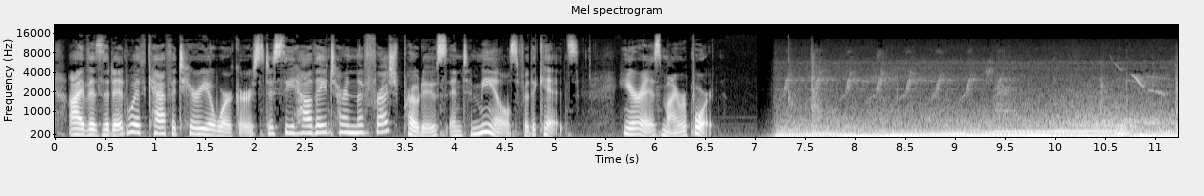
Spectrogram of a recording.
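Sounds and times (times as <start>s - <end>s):
speech: 0.1s - 7.5s
birds chirping: 7.2s - 11.2s
car engines idling and pulling up behind a school: 7.2s - 11.2s.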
